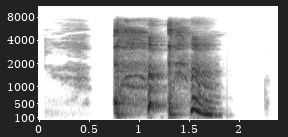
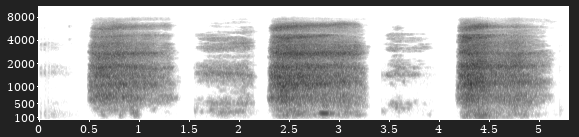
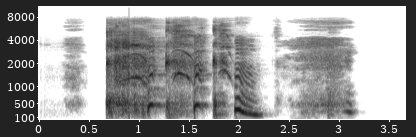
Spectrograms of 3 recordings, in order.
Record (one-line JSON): {"three_cough_length": "2.4 s", "three_cough_amplitude": 28879, "three_cough_signal_mean_std_ratio": 0.48, "exhalation_length": "5.3 s", "exhalation_amplitude": 13588, "exhalation_signal_mean_std_ratio": 0.57, "cough_length": "3.7 s", "cough_amplitude": 32767, "cough_signal_mean_std_ratio": 0.55, "survey_phase": "beta (2021-08-13 to 2022-03-07)", "age": "18-44", "gender": "Female", "wearing_mask": "No", "symptom_runny_or_blocked_nose": true, "symptom_abdominal_pain": true, "symptom_fatigue": true, "symptom_onset": "12 days", "smoker_status": "Never smoked", "respiratory_condition_asthma": false, "respiratory_condition_other": false, "recruitment_source": "REACT", "submission_delay": "1 day", "covid_test_result": "Negative", "covid_test_method": "RT-qPCR"}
